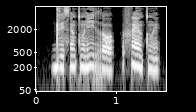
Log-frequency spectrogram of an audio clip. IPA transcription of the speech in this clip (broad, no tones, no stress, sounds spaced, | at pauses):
ɖ ɪ s ɛ̃ tʷ ẽ ɾ i r ɔ | f ɛ̃ tʷ ẽ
